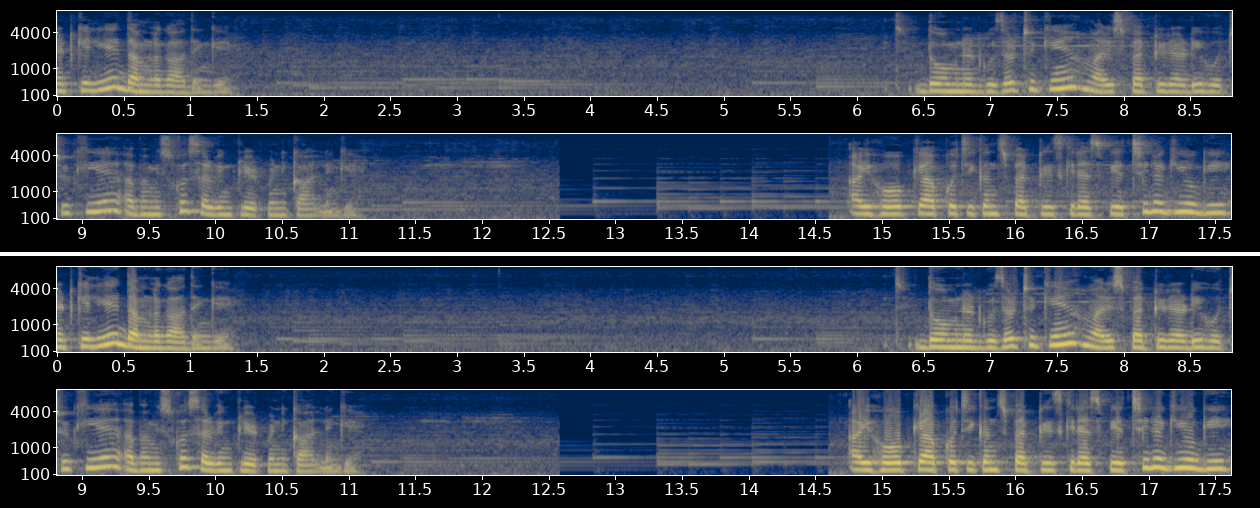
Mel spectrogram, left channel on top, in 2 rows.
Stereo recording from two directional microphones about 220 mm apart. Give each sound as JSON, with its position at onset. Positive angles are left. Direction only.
{"t": 0.0, "sound": "a woman's voice", "side_deg": -30}
{"t": 6.2, "sound": "a woman's voice", "side_deg": -25}
{"t": 14.7, "sound": "a woman's voice", "side_deg": -25}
